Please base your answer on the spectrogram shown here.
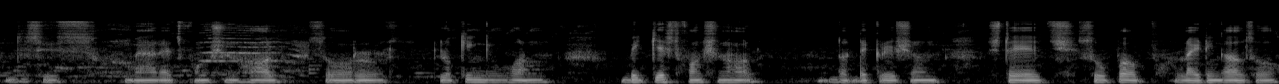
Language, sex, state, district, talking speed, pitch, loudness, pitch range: Telugu, male, Telangana, Karimnagar, 160 wpm, 95 Hz, -35 LUFS, 95-105 Hz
